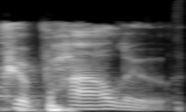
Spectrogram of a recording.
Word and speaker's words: Kripalu: It's called Kripalu. – Kripalu. – Kripalu was the foundation of the Indian saint who taught me the pranayama, taught me how to breathe. And this great saint, Swami Kripalu, practiced pranayama for 10 hours a day, every single day for 30 years straight and didn't miss one day.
